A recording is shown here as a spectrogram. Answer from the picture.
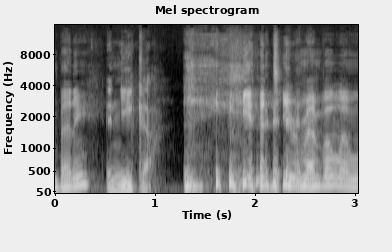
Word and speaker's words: Nyika: You were saying Nikia, dude. I might have been 8 brouhahas deep and said something like borderline where I combined all those letters together. Yeah, and I was like, dude, it's spelt like Nika. Remember? All right. Yeah, let's not go back there. But it's Nyika.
